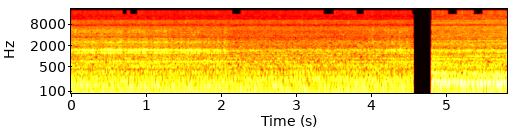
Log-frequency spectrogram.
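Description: Steady, even idle hum with a smooth low rumble and no stumble or skipping; the six-cylinder sounds like it is running cleanly.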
